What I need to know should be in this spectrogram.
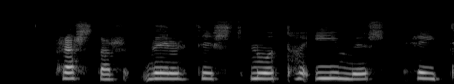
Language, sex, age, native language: Icelandic, female, 10, Icelandic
